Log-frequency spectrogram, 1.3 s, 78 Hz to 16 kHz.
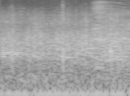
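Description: A cricket crowd at Northampton during a women's T20 between England and Pakistan gives steady, dense clapping, a broad wash of applause from many people that fills the ground continuously.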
